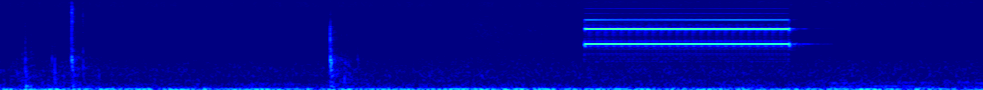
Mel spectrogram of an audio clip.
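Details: Demonstration of adult CPR and AED use in cardiac arrest training: a steady high electronic tone lasting about a second over quiet room noise as the AED powers on, before adult-mode voice prompts for pad placement.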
